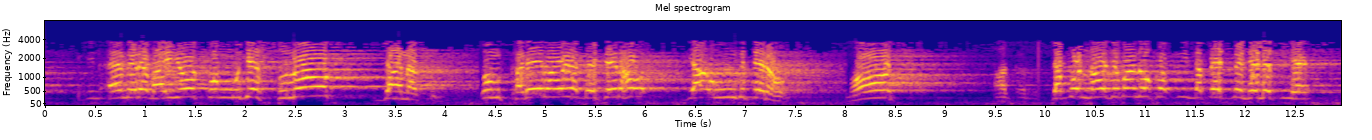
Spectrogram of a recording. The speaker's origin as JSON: {"language": "Urdu", "town": "Karachi", "region": "Sindh", "country": "Pakistan", "tie": "born there", "said": "جب میں کراچی میں پیدا ہوا ہوں تو میرا وطن پاکستان اور حقیقت میں ہم سب کا وطن تو مدینہ ہے الحمدللہ."}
